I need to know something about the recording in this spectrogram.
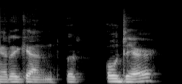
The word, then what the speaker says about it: Audere: Yeah, and the beginning of your own business, I'm going to make a balls of pronouncing it again, but Audere? Audere, yeah.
